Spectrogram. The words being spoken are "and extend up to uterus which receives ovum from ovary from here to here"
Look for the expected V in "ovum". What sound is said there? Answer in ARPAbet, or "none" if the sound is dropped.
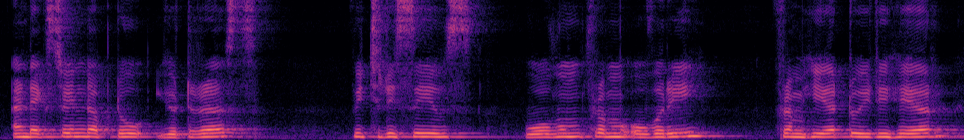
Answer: V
